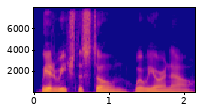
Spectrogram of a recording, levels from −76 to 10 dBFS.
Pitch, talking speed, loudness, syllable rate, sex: 110 Hz, 250 wpm, -19 LUFS, 6.8 syllables/s, male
